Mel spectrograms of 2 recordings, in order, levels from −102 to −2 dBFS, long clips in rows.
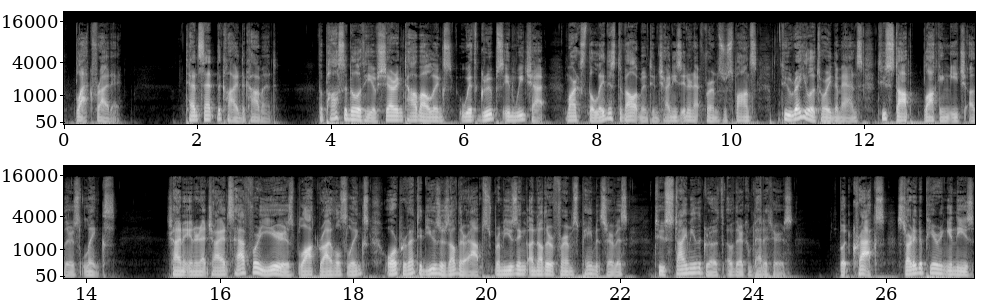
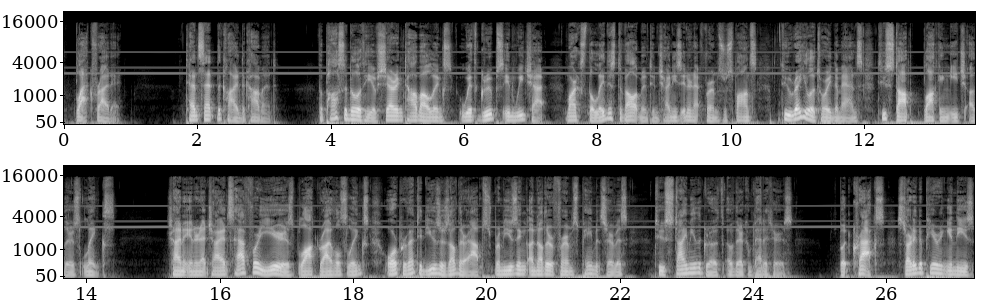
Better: first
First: none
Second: high-pitched whine; faint; throughout; 2.5 kHz, 25 dB below the speech

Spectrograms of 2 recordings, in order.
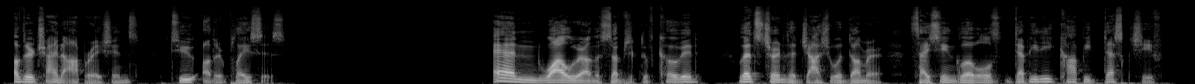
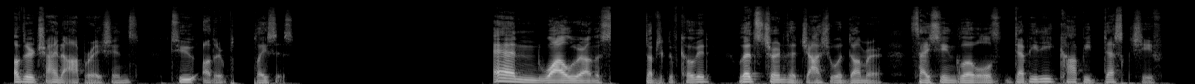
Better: first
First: none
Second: audio freezing; at 2.5 s and at 6 s

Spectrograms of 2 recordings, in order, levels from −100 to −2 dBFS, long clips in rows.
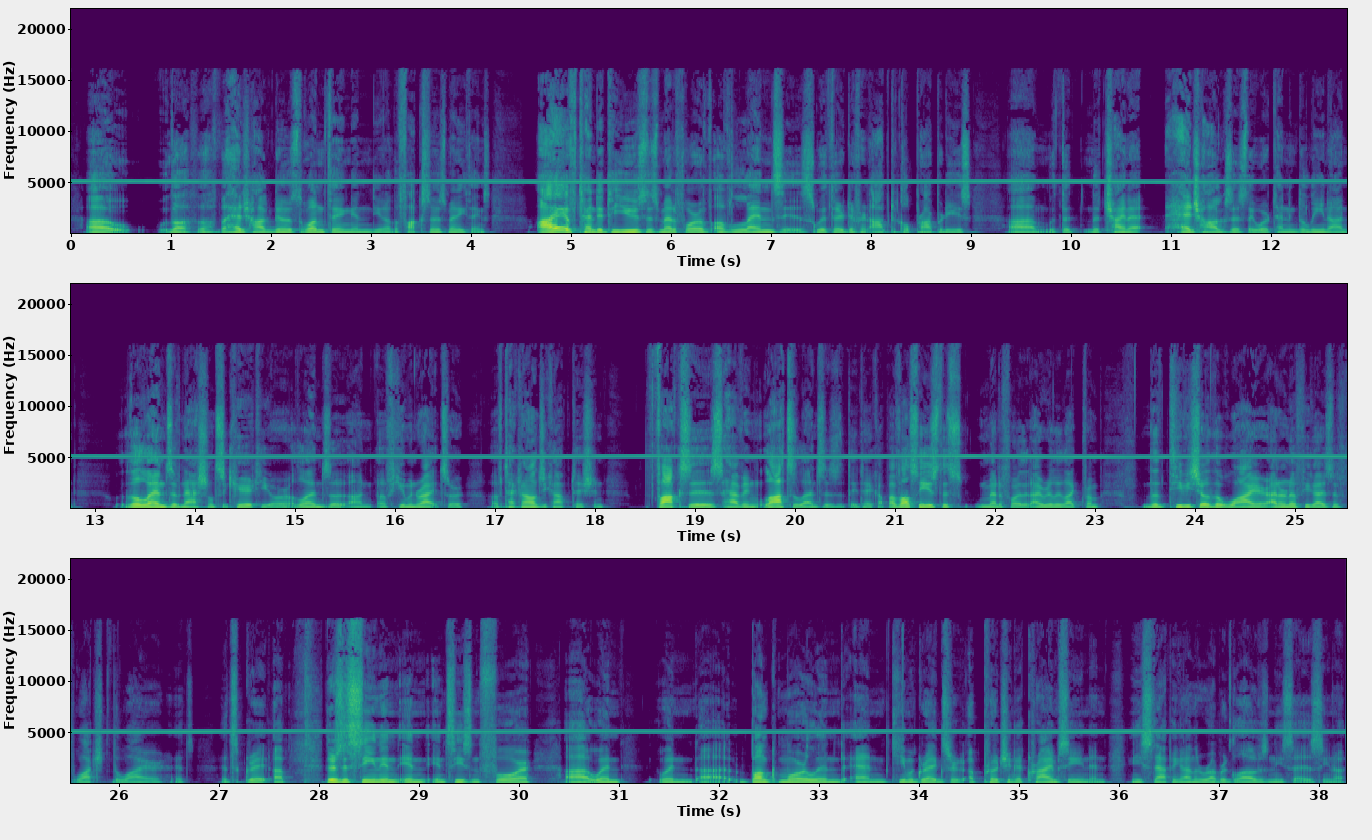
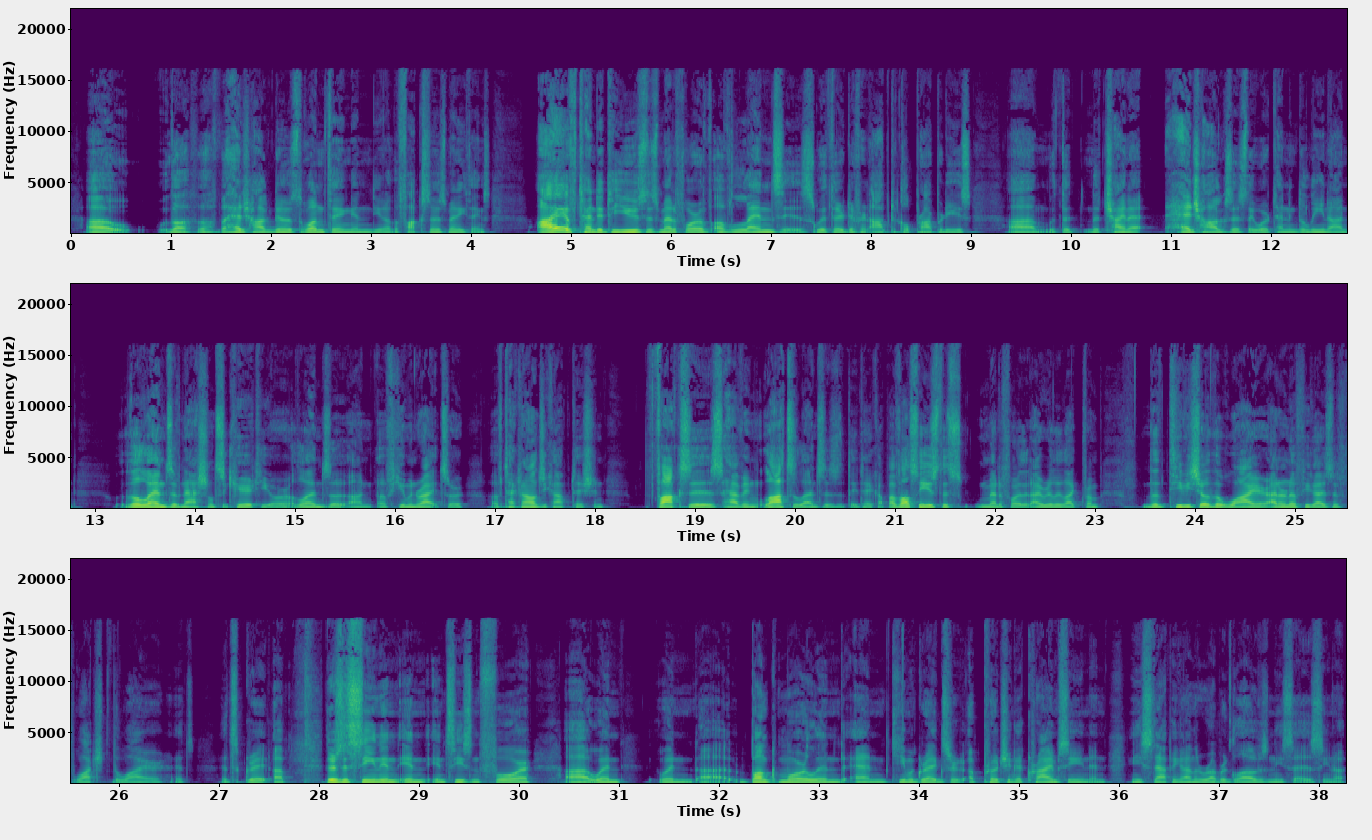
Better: second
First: high-pitched whine; noticeable; throughout; 5 kHz, 15 dB below the speech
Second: none

